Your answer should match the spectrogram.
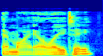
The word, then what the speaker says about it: Milat: And it looks like there's even a book called Catching, is it pronounced Milat, M-I-L-A-T?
